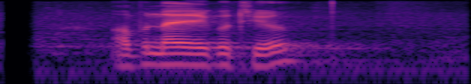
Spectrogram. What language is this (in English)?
Nepali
